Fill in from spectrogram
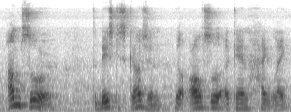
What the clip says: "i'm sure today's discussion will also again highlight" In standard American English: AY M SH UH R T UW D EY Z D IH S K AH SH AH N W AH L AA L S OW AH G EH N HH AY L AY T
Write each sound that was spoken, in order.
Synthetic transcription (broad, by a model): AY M S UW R T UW D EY S D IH S K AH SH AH N W AH L AA L S OW AH G EH N HH AY L AY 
